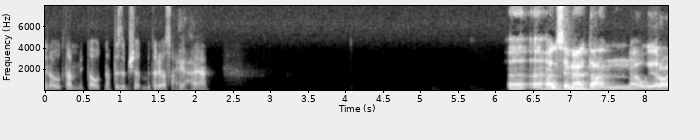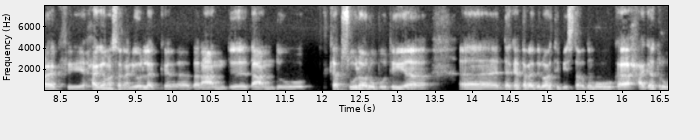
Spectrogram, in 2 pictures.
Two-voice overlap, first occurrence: none

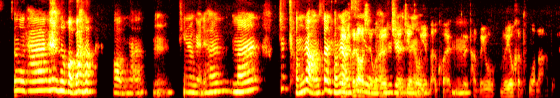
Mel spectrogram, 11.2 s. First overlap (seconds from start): 7 s

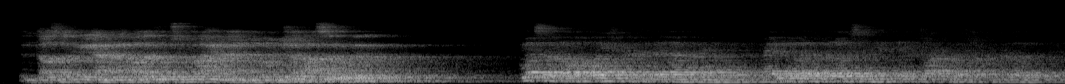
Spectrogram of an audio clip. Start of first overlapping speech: none

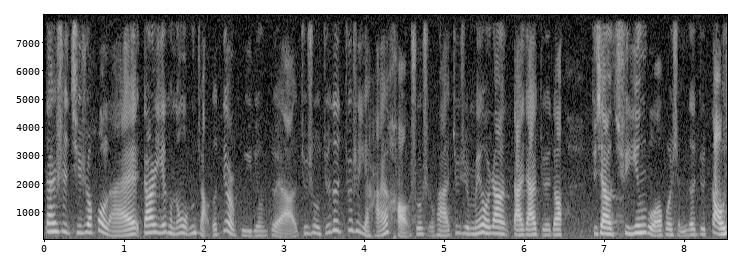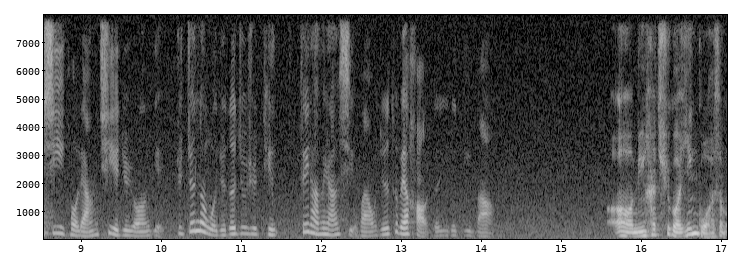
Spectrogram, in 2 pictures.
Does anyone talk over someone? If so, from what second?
none

